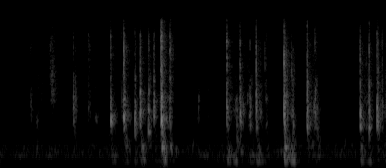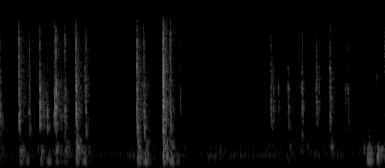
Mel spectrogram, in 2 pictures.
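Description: Rapid bursts of computer keyboard typing, crisp close key clicks arriving in quick irregular runs separated by brief pauses, with nothing else beneath them.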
